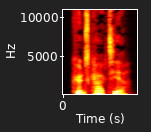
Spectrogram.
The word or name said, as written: kønskarakter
